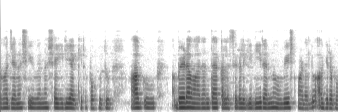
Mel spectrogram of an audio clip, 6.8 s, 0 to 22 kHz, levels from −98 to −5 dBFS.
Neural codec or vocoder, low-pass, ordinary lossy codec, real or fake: none; 7.2 kHz; none; real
